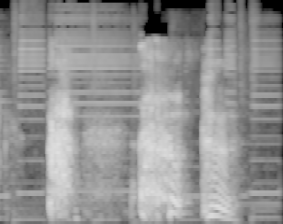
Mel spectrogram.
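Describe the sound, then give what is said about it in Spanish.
Three harsh, throaty coughs from a man, evenly spaced, each loud and abrupt with short quiet gaps between them. “perdón por la tos”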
